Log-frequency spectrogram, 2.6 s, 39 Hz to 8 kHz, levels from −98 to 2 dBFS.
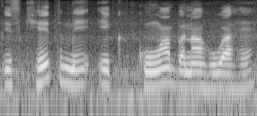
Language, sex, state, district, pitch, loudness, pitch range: Hindi, male, Uttar Pradesh, Lucknow, 150 Hz, -16 LUFS, 145-165 Hz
